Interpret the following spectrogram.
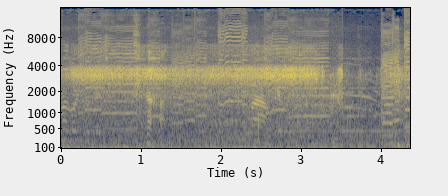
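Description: Wind buffeting an action camera's microphone during a tandem parachute descent, with music playing over it; the steady hiss drops away shortly before the end as the canopy comes in to land.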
